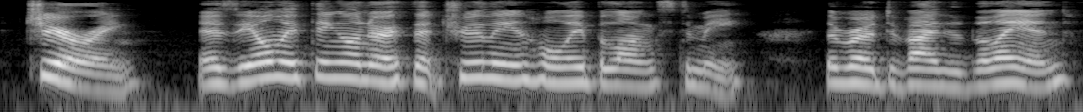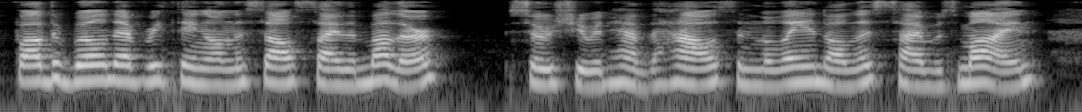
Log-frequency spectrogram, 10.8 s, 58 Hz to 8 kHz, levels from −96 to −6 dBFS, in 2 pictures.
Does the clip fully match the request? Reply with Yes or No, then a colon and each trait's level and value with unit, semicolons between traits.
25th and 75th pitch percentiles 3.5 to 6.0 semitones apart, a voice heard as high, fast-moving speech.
No: average, 2.9 semitones; high, 210 Hz; fast, 240 wpm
